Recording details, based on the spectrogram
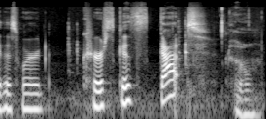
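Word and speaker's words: Kurzgesagt: I don't know how to say this word Kus Scot oh right here you'd say it kest K Gat K G is that German that here you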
